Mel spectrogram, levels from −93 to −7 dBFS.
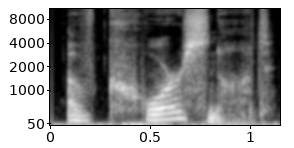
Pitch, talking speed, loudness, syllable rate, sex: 150 Hz, 155 wpm, -16 LUFS, 4.1 syllables/s, female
